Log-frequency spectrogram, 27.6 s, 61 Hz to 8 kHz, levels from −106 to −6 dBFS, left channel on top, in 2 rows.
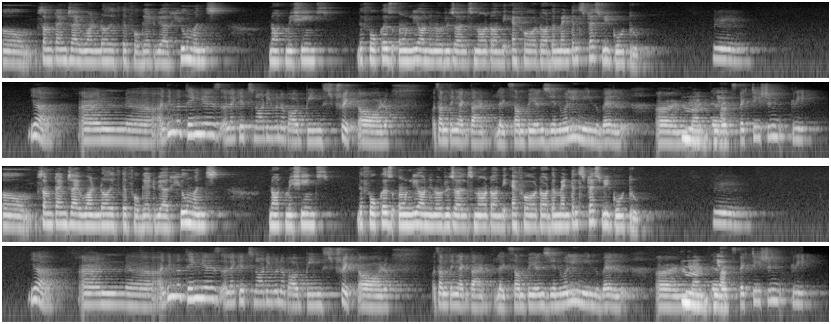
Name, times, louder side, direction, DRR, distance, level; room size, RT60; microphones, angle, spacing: voice 1, 0.0-3.6 4.5-5.4 5.9-10.6 25.1-25.9, right 4 dB, 50° right, 13 dB, 0.4 m, -25 dB
voice 2, 11.8-12.5 14.2-14.7 15.0-20.6 20.9-27.1, equal, ahead, 2 dB, 0.5 m, -28 dB
24.0 x 13.0 x 3.3 m, 1.1 s
head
